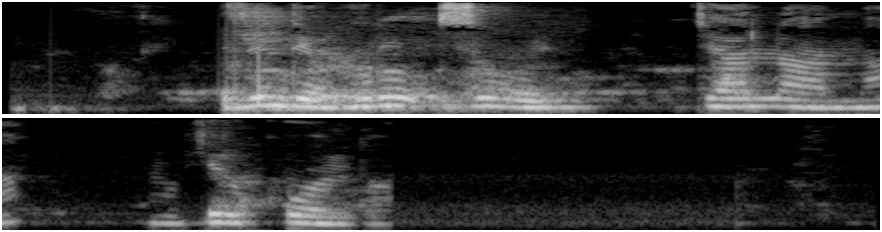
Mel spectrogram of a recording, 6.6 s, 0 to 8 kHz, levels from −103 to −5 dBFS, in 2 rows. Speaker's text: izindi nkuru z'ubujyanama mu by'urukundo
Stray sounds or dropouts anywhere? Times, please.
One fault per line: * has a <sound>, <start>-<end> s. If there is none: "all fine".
all fine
